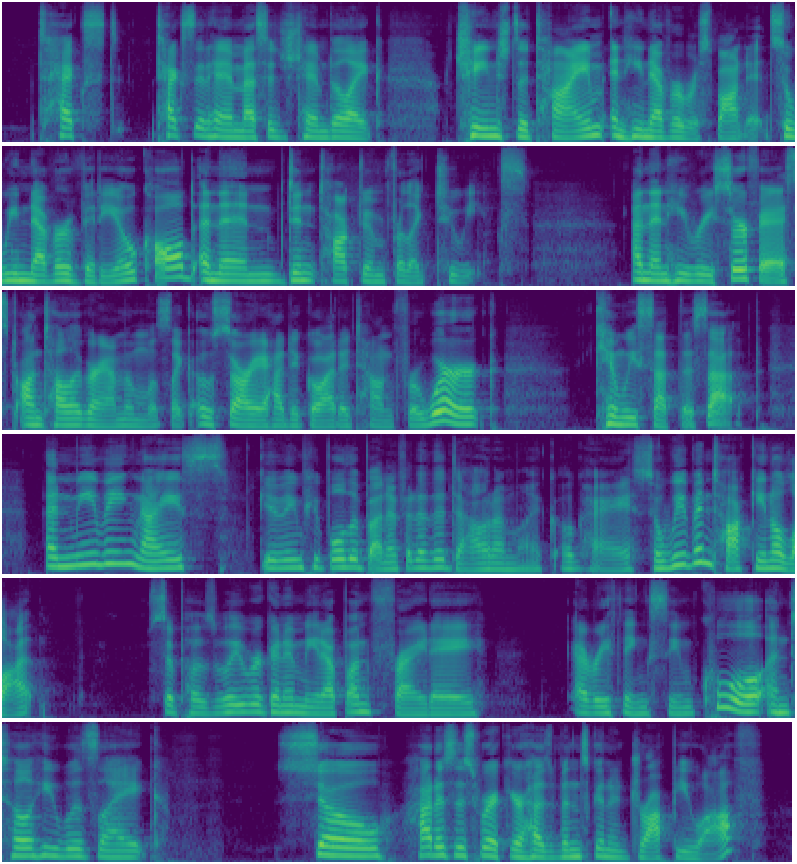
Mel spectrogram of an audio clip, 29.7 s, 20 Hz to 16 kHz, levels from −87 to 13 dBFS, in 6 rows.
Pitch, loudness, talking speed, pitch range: 185 Hz, -19 LUFS, 205 wpm, 165-205 Hz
